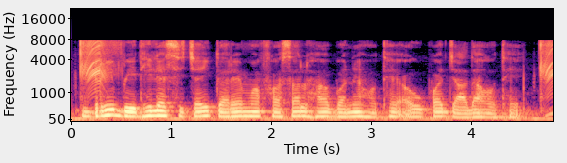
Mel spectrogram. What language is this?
Chhattisgarhi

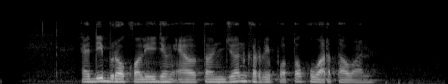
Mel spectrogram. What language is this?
Sundanese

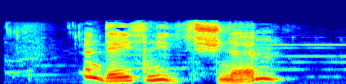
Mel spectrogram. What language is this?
Kabyle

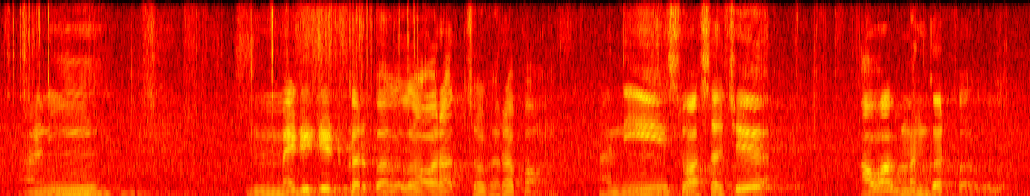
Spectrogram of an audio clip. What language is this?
Konkani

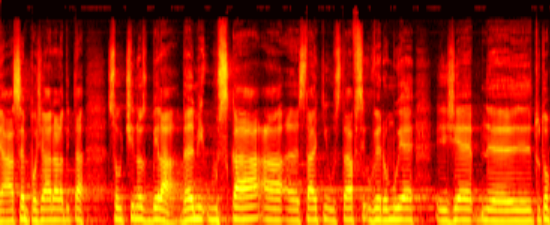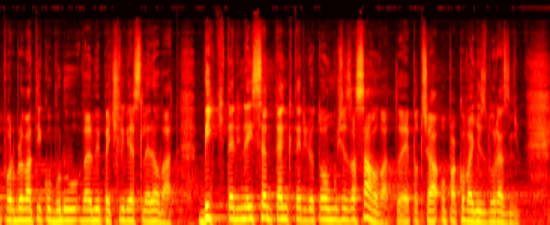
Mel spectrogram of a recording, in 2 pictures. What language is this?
Czech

